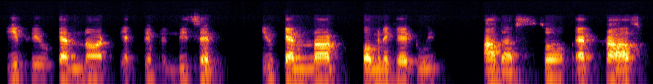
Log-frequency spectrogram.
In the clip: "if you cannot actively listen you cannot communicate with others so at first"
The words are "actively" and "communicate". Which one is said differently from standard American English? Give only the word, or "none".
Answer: actively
